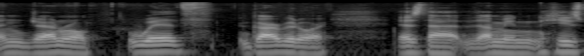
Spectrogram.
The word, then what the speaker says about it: Garbodor: know what I mean I also really like the pronunciation of garbodor Asgar boater and I think that's how it should be pronounced but I've called it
